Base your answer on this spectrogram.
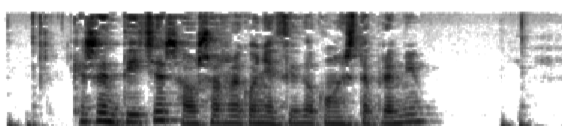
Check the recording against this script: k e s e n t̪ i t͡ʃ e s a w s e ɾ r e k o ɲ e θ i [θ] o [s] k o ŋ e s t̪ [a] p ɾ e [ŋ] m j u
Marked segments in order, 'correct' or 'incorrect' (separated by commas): incorrect, incorrect, incorrect, incorrect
